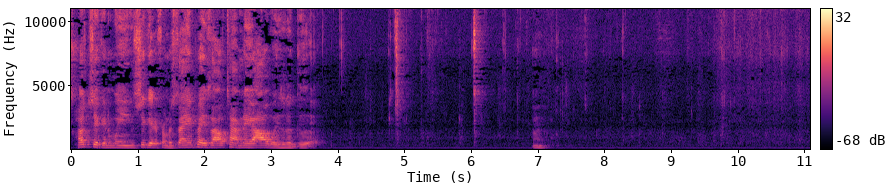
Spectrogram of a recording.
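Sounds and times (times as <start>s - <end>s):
chewing and mouth sounds: 3.9s - 10.8s.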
